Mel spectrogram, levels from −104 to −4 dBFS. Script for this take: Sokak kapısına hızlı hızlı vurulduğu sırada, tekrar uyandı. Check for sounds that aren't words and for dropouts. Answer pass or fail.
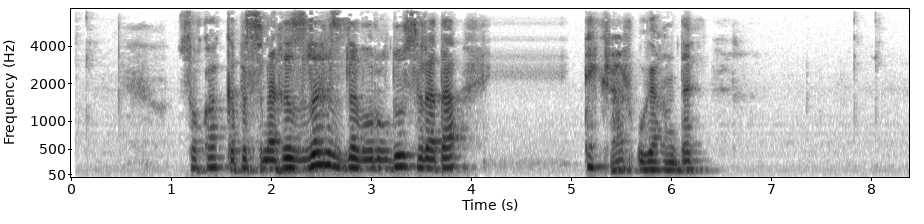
pass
